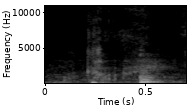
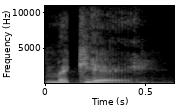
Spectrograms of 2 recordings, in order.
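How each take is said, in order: First: The name is said in its Scottish pronunciation. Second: The name is said in its American pronunciation. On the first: "in Scotland it was Mackay" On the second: "the way an American changed it and pronounces it"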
